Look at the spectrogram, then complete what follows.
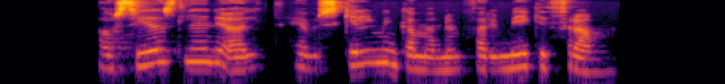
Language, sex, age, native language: Icelandic, female, 40-49, Icelandic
